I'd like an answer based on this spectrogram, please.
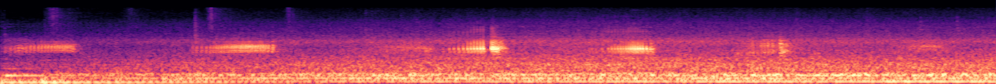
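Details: Male Critically Endangered Southern Corroboree Frogs in breeding tanks at Healesville Sanctuary give short, squelchy calls at uneven intervals during breeding season, drawing females to their nesting burrows.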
